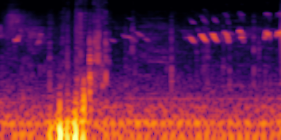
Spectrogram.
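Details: Just-born chicken chicks: a few dull thumps and rustles at first, then a run of high, sharp peeps from several chicks, quick and slightly falling.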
